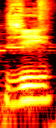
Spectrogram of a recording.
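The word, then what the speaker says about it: じ: Shi with the Dakten is pronounced ji.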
